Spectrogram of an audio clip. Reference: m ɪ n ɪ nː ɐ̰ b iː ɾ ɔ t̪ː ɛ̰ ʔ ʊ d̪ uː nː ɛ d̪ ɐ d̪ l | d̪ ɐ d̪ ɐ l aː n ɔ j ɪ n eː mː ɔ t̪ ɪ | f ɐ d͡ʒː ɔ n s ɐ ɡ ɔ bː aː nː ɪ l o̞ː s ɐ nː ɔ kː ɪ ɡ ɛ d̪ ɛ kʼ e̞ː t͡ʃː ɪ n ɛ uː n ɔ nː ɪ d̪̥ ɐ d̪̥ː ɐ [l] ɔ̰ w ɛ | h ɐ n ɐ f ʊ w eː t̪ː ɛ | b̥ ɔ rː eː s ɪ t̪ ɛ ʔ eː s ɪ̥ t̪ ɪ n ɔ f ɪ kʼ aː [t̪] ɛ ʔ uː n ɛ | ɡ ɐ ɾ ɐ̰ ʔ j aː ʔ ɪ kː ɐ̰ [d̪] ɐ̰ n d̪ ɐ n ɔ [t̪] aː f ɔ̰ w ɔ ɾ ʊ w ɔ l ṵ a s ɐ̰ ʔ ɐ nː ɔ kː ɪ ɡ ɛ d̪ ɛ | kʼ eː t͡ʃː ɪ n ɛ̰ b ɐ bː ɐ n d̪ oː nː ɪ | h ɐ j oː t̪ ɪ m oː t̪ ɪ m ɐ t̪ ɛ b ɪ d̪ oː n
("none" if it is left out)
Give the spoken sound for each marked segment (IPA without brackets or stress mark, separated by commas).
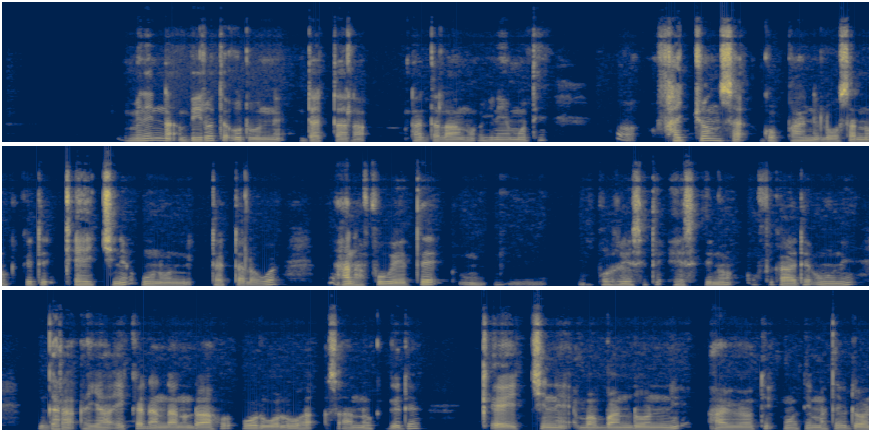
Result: l, d̪, d̪, d̪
